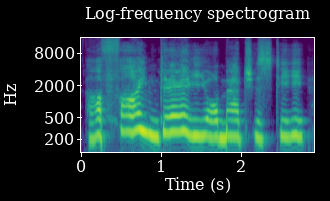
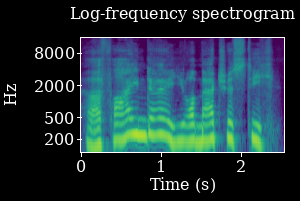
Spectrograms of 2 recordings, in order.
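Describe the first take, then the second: First: It is said in a normal voice. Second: It is said in a low, weak voice.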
